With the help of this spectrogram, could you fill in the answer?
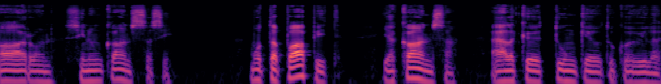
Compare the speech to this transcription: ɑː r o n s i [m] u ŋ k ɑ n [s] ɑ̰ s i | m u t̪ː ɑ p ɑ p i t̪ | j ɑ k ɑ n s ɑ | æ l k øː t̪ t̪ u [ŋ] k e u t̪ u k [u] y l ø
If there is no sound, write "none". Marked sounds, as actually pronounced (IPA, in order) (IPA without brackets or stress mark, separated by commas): n, sː, ŋ, o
